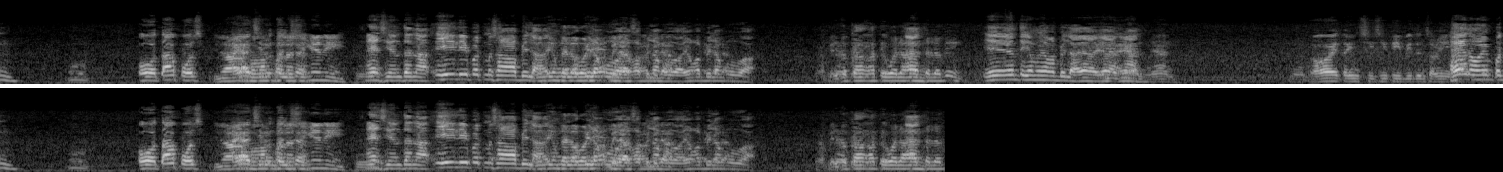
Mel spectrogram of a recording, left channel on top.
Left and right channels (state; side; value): drops out; right; at 9.5 s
